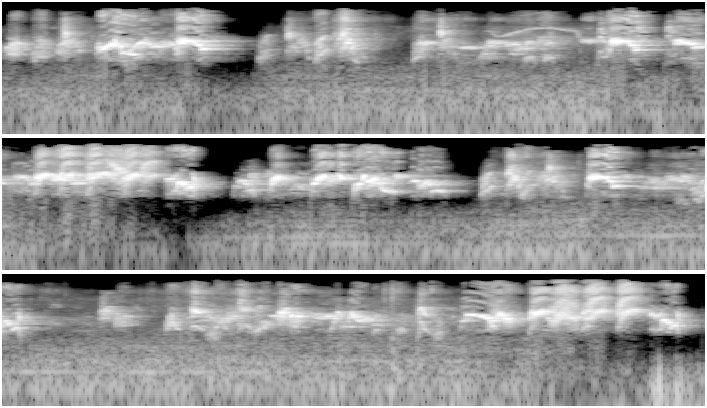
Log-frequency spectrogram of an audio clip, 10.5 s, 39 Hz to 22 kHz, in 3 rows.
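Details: Red-whiskered bulbuls kept in cages in Singapore, one cage A bird set against several others, 17 January 2019; rapid, overlapping chirpy phrases with a few slurred whistles, delivered in bursts with short gaps.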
